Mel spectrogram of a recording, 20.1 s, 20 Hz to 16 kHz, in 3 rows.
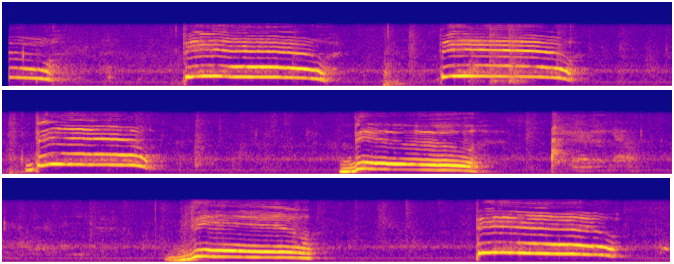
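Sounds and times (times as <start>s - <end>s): person making long high calls: 1.8s - 3.4s, 4.4s - 5.8s, 7.0s - 8.4s, 18.2s - 19.7s.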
